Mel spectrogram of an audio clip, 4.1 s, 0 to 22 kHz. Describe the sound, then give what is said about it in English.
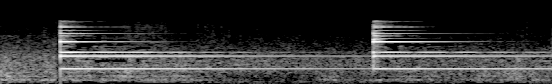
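A bell tolls twice at a remembrance in Moore, Oklahoma, for 24 people killed a year earlier by an EF5 tornado; each clear strike rings out and then decays slowly into a sustained hum. “a bell, a prayer, a remembrance of 24 people killed by a tornado 1 year ago.”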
